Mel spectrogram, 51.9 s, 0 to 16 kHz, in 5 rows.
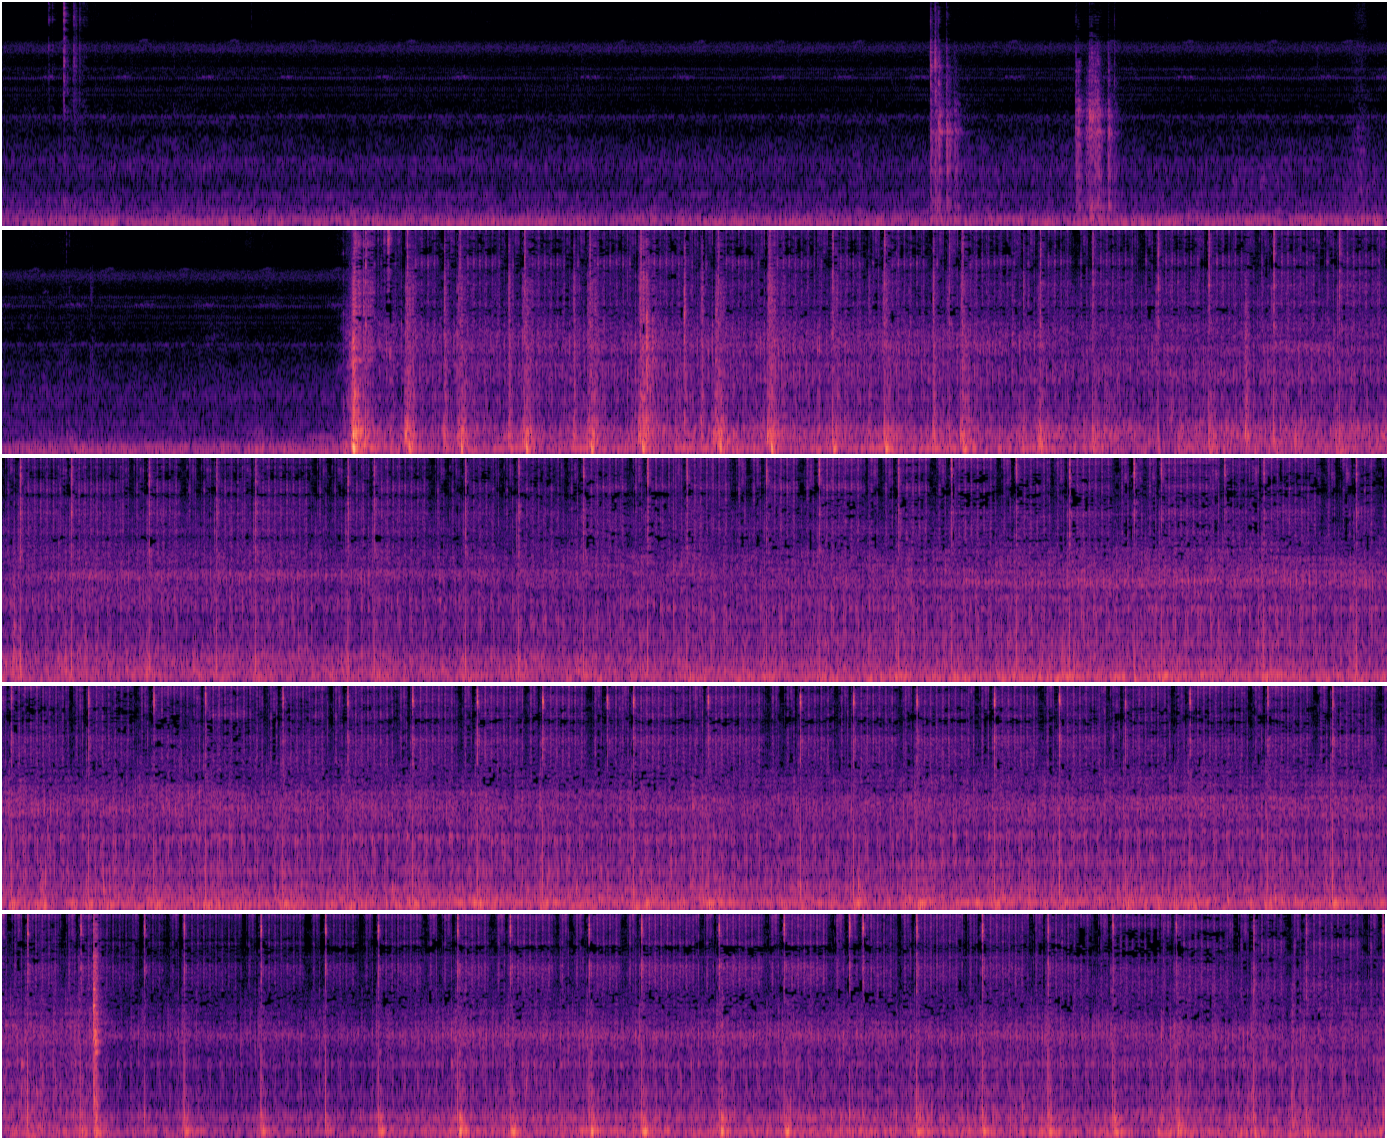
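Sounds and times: sharp click: 0.3 - 0.7
engine firing pops: 12.9 - 51.9
model engine rapid ticking: 12.9 - 51.9.

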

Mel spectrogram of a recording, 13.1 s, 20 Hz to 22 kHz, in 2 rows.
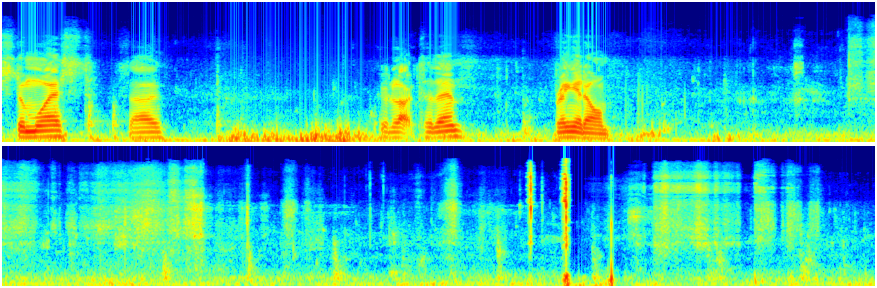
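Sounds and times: breeze rumbling on microphone: 1.2 - 8.0
sharp clicks and knocks: 10.2 - 12.7.

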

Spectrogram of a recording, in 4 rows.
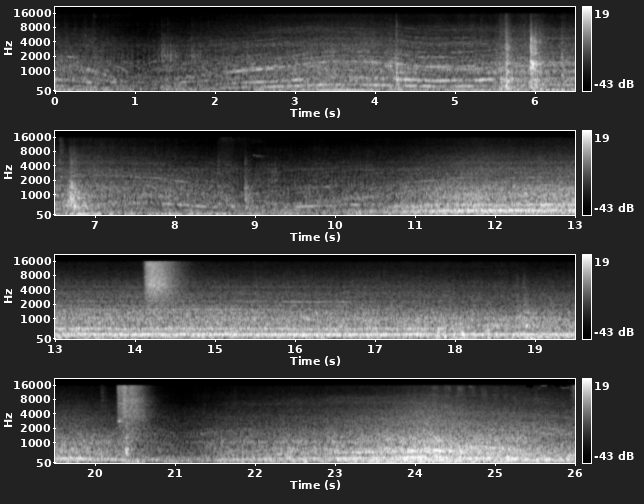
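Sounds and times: garbage truck engine revving: 0.0 - 8.7, 9.6 - 26.0
air hisses: 14.1 - 14.7.

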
